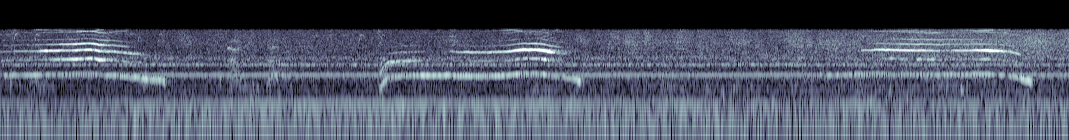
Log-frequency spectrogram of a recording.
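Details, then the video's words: Cats quarrelling with repeated drawn-out yowls, three swelling bouts a few seconds apart, each rising sharply then sagging at its tail; a continuous low hum runs beneath. "Cats quarrel"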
